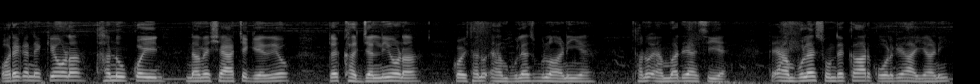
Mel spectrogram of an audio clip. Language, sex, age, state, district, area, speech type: Dogri, male, 18-30, Jammu and Kashmir, Samba, urban, spontaneous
